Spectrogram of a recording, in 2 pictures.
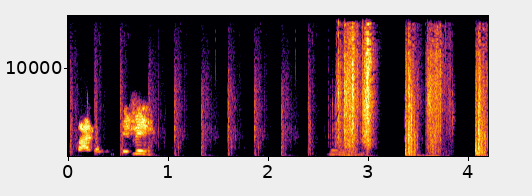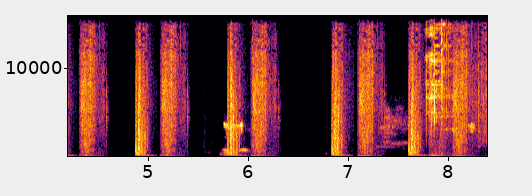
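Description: Footsteps run in a video game.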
